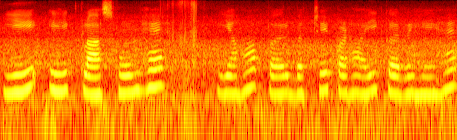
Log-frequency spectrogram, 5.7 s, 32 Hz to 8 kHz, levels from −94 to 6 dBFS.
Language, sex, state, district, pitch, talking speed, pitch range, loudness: Hindi, female, Punjab, Pathankot, 205 Hz, 115 wpm, 195-230 Hz, -18 LUFS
